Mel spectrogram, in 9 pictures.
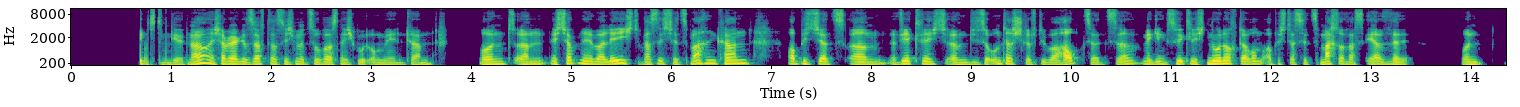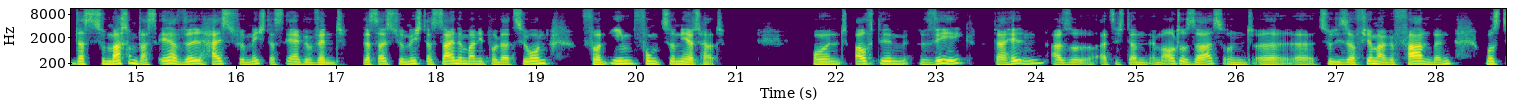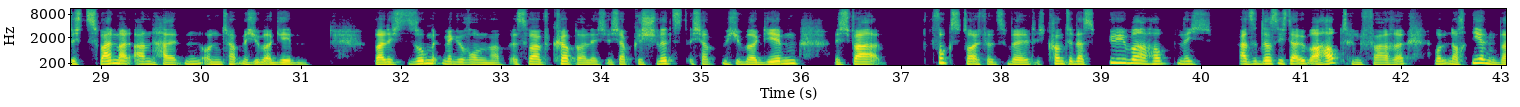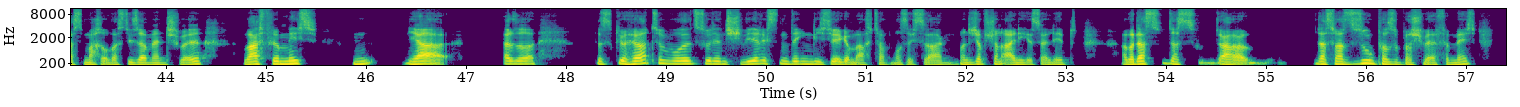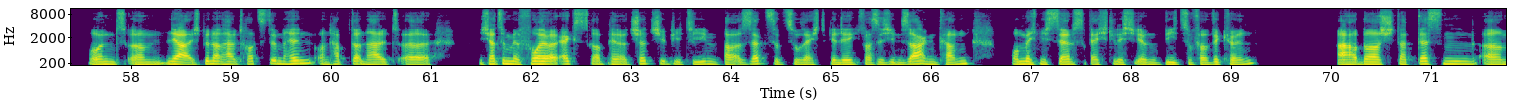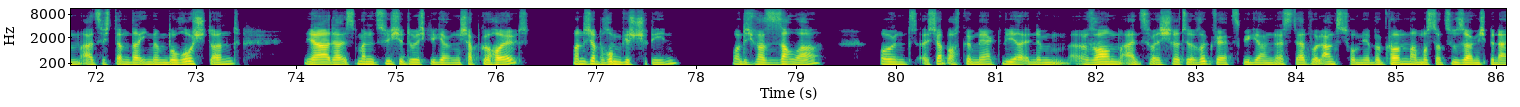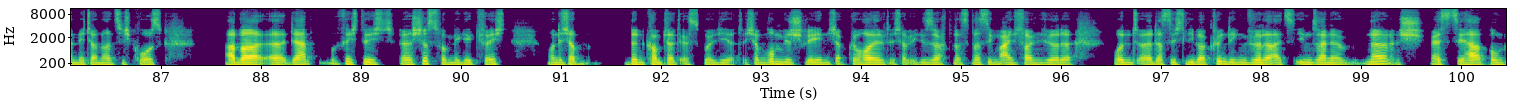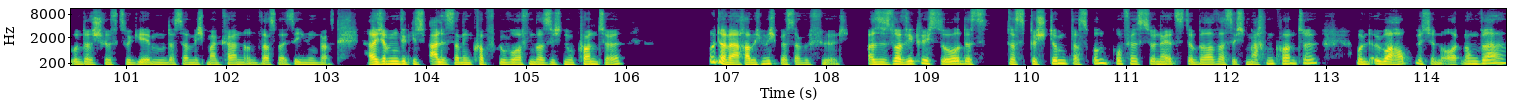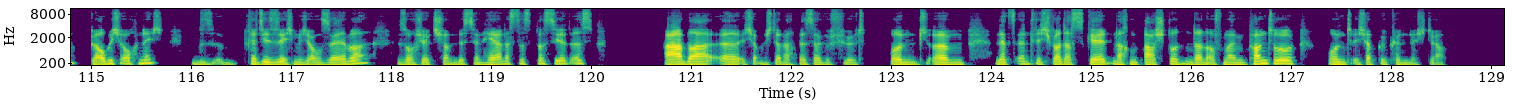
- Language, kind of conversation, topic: German, podcast, Wie gehst du damit um, wenn jemand deine Grenze ignoriert?
- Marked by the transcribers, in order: unintelligible speech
